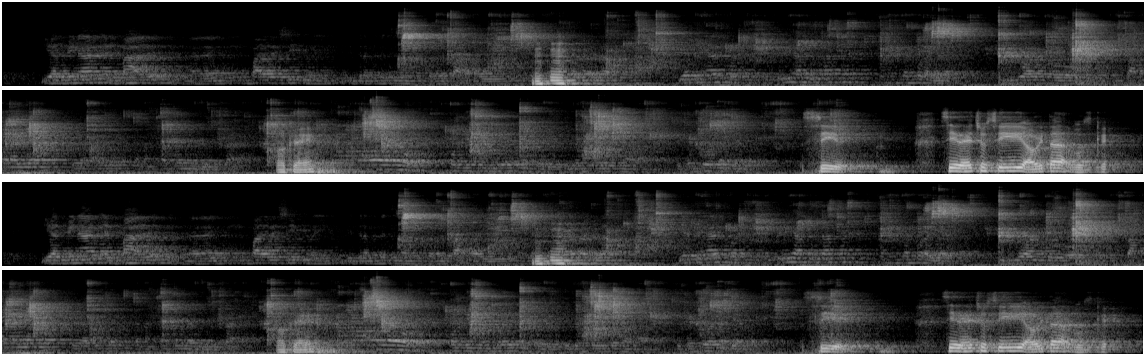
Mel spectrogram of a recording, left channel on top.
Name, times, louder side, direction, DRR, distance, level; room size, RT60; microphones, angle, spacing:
voice 1, 0.4-6.2 6.8-9.5 10.0-13.8 14.3-15.6 15.9-19.0 19.5-20.1, right 1 dB, 10° right, -5 dB, 2.6 m, -43 dB
Chewing mastication, 3.9-19.8, right 1 dB, 10° left, 3.5 m, -33 dB
voice 2, 5.3-5.6 14.2-14.8 19.4-19.9 20.2-20.3 20.6-22.5, left 3 dB, 35° left, 8 dB, 0.4 m, -22 dB
15.0 x 8.9 x 5.2 m, 2.1 s
head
